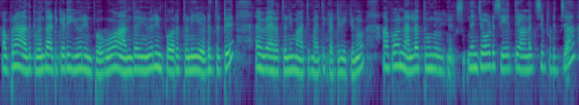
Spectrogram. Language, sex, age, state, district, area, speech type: Tamil, female, 60+, Tamil Nadu, Erode, rural, spontaneous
